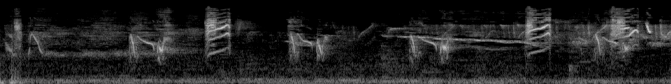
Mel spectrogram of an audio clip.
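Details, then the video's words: Olive-backed sunbird, agitated and attacking: sharp, very high thin notes, some sliding down in quick slurs, others as brief buzzy bursts and a long even whistle, in irregular clusters separated by short quiet gaps, no other clear sounds. "Sogok Ontong Ngamuk Sogok Ontong Nyerang"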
